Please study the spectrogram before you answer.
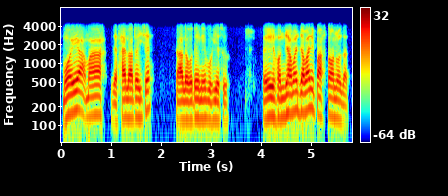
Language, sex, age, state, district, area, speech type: Assamese, male, 18-30, Assam, Jorhat, urban, conversation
